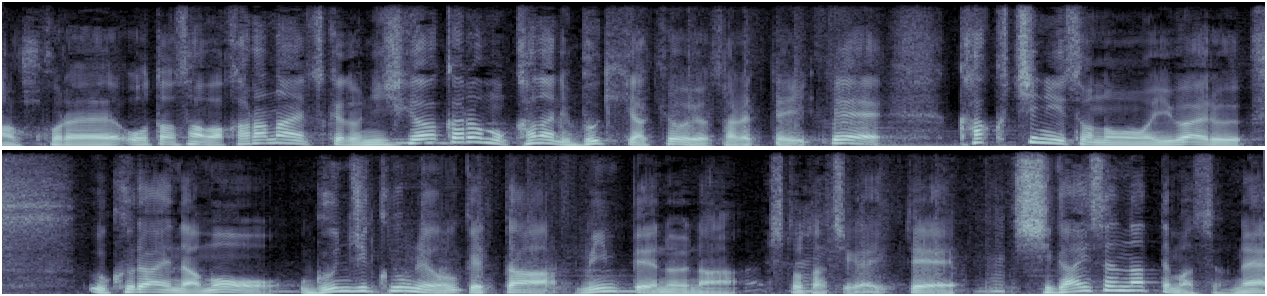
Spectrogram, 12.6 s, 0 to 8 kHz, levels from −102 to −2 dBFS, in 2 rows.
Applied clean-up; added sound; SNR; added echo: neural separator model SepFormer DNS4.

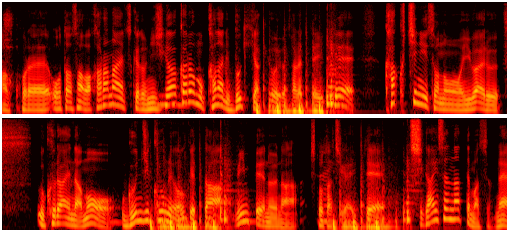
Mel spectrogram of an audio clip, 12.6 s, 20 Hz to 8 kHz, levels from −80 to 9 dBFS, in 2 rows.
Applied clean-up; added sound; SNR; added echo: neural mask model RNNoise.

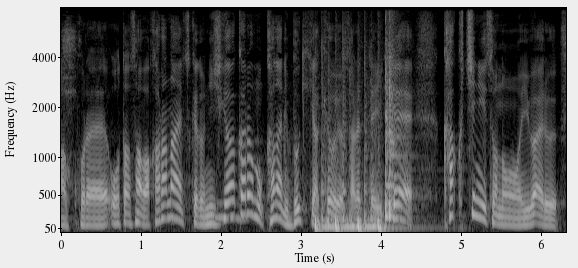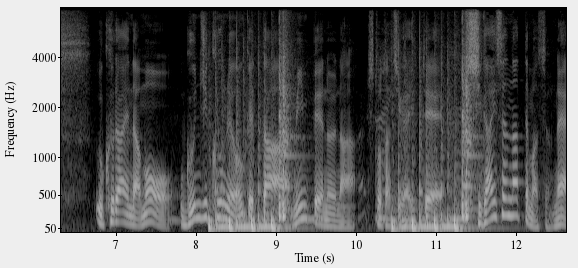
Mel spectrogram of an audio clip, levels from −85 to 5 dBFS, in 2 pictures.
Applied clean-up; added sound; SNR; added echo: none; Drum kit; -1 dB; none.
